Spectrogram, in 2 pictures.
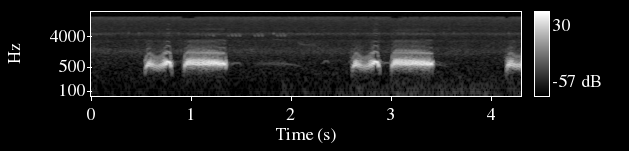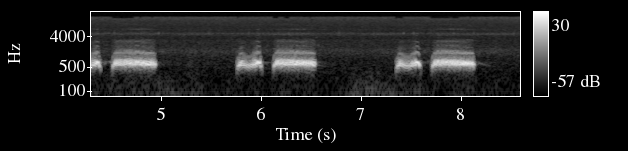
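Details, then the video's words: Spotted dove, a seasoned decoy bird cooing to provoke and lure wild rivals: five deep two-part coos, a short note then a longer rolling one, repeated roughly every one and a half seconds, with quiet pauses between. "Tiếng chim cu gáy mồi già kích bổi"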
